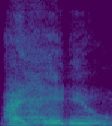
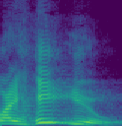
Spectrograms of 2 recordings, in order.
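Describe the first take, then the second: First: Very soft, drained retelling; hushed echo. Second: Raised, higher voice of hateful scolding; imitated angry shouting. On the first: Retold or imitated. Mother fifteen feet ahead of the boy, hushed echo. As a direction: let the insult fall almost to nothing. Same insults echoed from far ahead. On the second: Mother berating her little boy on the street, imitated shouting. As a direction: throw it out like the shouting woman. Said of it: "and she's shouting".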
